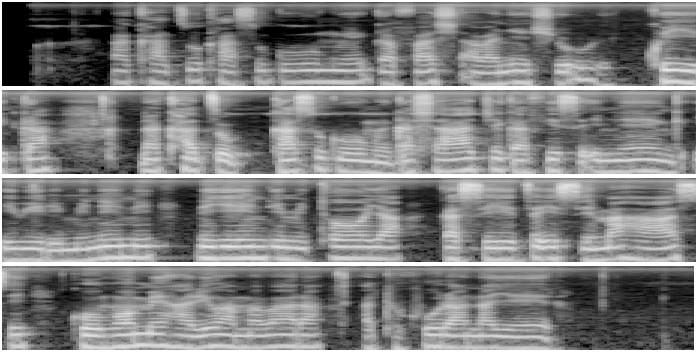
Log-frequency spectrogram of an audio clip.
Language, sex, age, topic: Rundi, male, 18-24, education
